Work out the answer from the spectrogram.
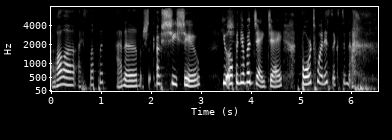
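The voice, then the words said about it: Put-on English-turned-baby voice. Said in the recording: “I don't even know what voice I'm doing. ... We went like English to ... Lala's like baby voice.”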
